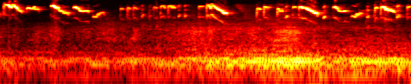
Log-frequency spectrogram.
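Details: Oriental white-eye in strong breeding condition, its song used to stir captive white-eyes into singing: fast strings of very high, thin, downslurred whistles, chattering almost without pause over a low background hum.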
